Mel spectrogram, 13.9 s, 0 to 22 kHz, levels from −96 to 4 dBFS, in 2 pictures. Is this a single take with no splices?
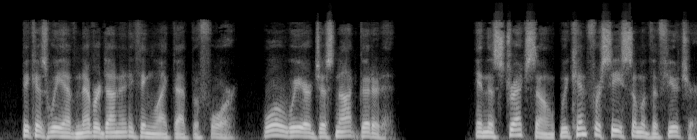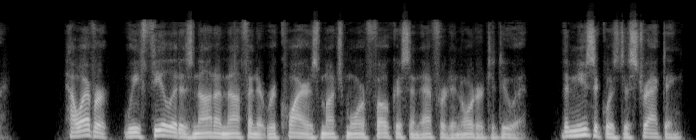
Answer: no; 2 cuts; at 5.5 s, 12.4 s

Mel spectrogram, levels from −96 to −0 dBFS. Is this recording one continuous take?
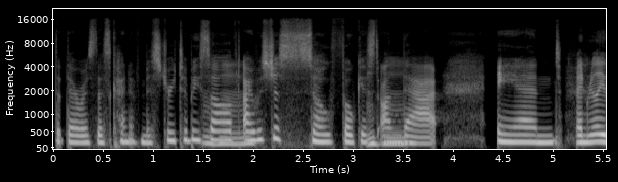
yes; 0 cuts

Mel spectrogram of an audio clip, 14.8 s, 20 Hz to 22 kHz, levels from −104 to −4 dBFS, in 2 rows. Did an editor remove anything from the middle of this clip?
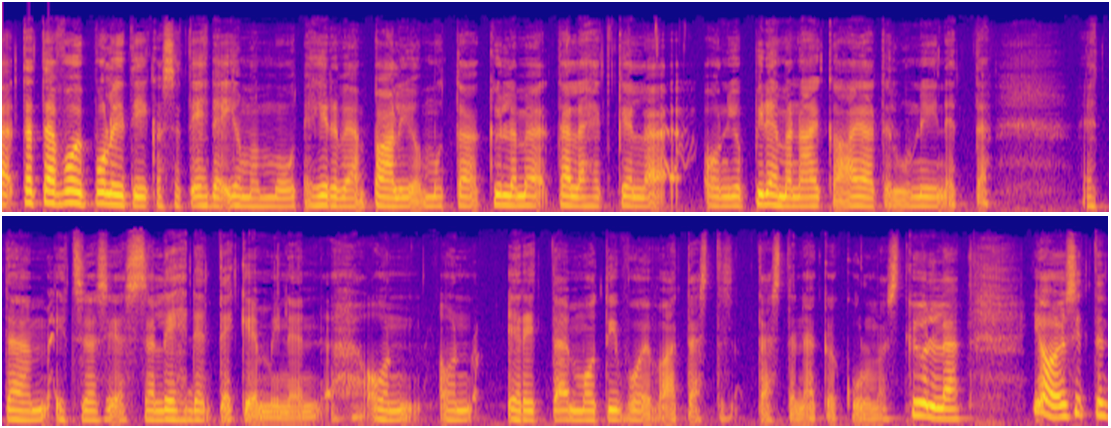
yes; 2 cuts; at 2.0 s, 13.4 s

